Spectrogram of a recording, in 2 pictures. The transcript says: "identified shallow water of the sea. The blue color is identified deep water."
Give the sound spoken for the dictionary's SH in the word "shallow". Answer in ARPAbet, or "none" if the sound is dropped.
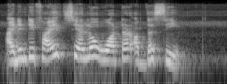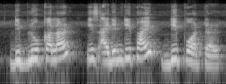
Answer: S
